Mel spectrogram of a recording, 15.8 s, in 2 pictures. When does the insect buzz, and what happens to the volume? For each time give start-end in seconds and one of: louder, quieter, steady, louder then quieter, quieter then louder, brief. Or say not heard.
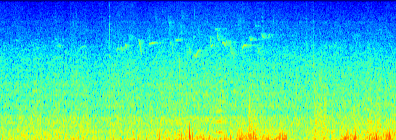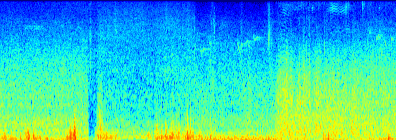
0.0-9.7 louder
11.8-15.8 louder.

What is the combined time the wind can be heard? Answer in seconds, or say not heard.
16 s.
